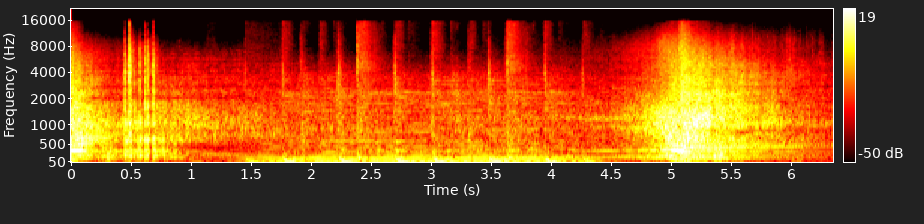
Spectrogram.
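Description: A Lamborghini Urus Performante's 666 hp engine pulls hard under acceleration on winter tires, a rising close engine roar with gear-like pulses and a loud swell near the end, no speech.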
